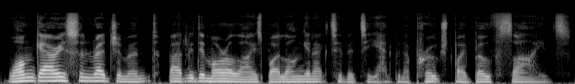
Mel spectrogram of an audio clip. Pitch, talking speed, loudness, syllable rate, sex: 130 Hz, 145 wpm, -19 LUFS, 5.6 syllables/s, male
